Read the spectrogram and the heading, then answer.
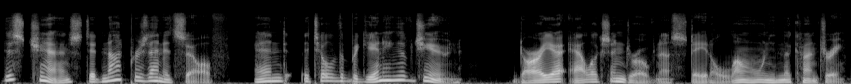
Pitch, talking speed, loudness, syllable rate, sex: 120 Hz, 135 wpm, -20 LUFS, 4.3 syllables/s, male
